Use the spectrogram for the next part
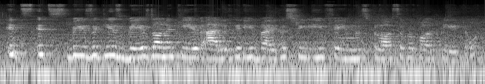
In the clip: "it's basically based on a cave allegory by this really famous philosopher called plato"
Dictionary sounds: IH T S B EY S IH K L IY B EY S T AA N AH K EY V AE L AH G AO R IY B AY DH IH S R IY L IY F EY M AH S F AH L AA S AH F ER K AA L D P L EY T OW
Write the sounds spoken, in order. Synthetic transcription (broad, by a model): IH T S B EY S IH K L IY B EY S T AA N AH K EY V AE L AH G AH R IY B AY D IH S R IY L IY F EY M AH S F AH L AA S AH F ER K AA D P L EY T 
